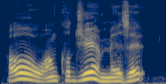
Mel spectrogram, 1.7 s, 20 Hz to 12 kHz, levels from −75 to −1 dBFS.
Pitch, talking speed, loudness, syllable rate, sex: 180 Hz, 180 wpm, -16 LUFS, 4.4 syllables/s, female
